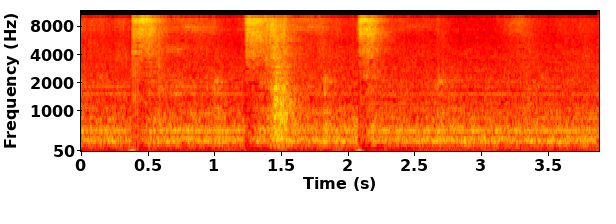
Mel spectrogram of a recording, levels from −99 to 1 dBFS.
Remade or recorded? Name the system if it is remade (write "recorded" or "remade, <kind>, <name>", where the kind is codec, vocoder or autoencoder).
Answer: recorded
